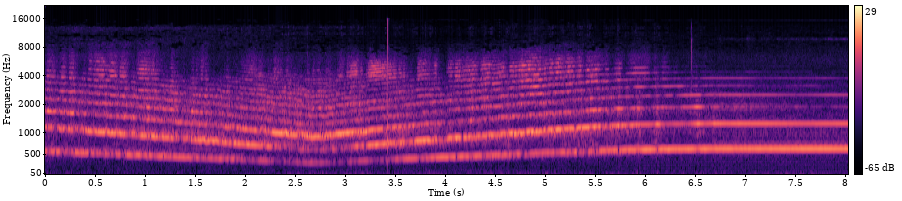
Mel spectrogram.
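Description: Civil defence warning siren sounding its wavy alert tone: the pitch slides slowly down for nearly three seconds, climbs back over about three more, then holds steady. This wavering tone is the signal that a threat has occurred, sounded here as a test.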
